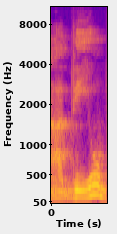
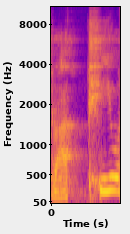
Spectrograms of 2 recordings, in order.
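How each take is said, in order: First: The second syllable starts with a soft d sound. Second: The second syllable starts with an aspirated th sound. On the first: The speaker calls it right. "रादियो बोलना है" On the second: The speaker calls it wrong. "राथियो नहीं पढ़ना है इसको, ये थ नहीं बोलना है, थ गलत हो जाएगा"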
